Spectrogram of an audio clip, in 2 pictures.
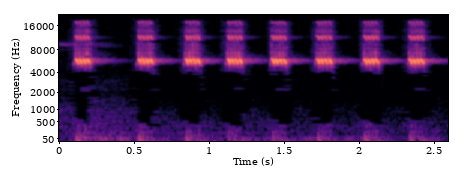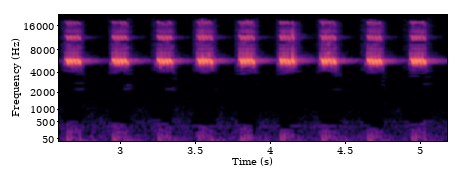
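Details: Fighting cricket's call: a rapid, regular train of shrill, piercing chirps, roughly three per second, each with a clean ringing tone, heard alone in quiet surroundings.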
